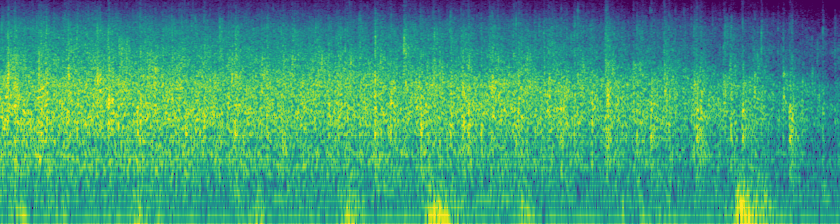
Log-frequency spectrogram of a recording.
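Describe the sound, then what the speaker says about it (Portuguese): A church congregation bursts into sustained applause during a sermon, a loud, thick wash of many hands that holds steady for several seconds before easing off slightly at the end. "a gente podia aplaudir Jesus agora"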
